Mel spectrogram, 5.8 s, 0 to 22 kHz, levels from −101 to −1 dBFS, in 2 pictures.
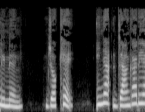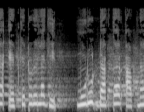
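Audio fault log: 2.92–5.79 s, feedback echo between two devices. The speech returns at a fixed delay of about 150 ms, peaking about 14 dB below the speech. A second device in the room replays this audio, and the other device's microphone feeds it back into the call.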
